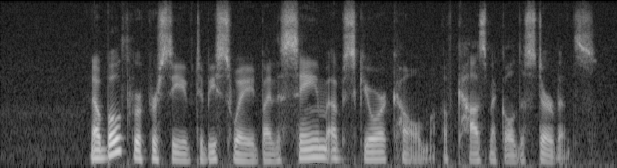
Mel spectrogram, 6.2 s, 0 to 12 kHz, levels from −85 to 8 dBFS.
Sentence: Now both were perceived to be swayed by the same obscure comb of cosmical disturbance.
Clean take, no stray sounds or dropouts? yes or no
yes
